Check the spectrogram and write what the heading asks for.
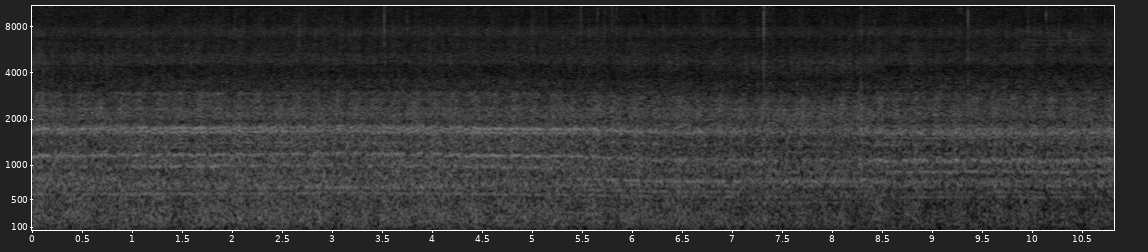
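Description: Steady whirring riding noise of a Raleigh M80 mountain bike rolling along a paved trail, with a couple of steady high tones over it.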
